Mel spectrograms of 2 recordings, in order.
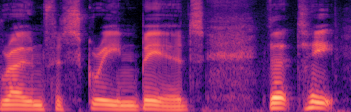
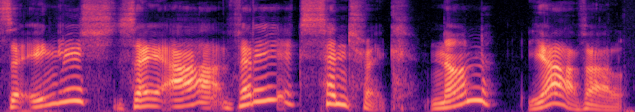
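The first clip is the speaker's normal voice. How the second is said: put-on slow, high-pitched comic German accent; exaggerated German accent, pitched high; 7 semitones higher, slower than usual. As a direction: draw it out as a baffled German sailor, accent laid on thick. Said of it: "in a German accent".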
